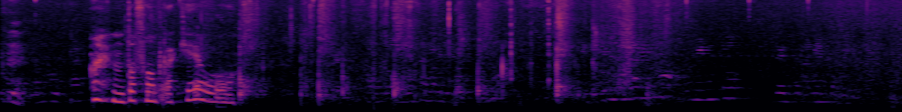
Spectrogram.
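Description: A young woman speaks loudly and animatedly close by.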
